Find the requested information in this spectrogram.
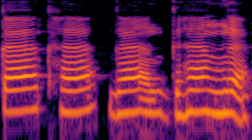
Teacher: क वर्ग के 5 वर्ण क, ख, ग, घ, ङ, इनको हम कंठ से बोल रहे हैं तो ये कंठ वर्ण कहलाते हैं।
